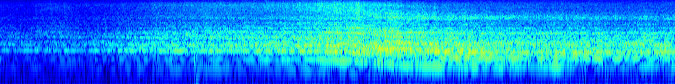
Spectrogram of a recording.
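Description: A pack of race cars whooshes past, rising and then falling in pitch.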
